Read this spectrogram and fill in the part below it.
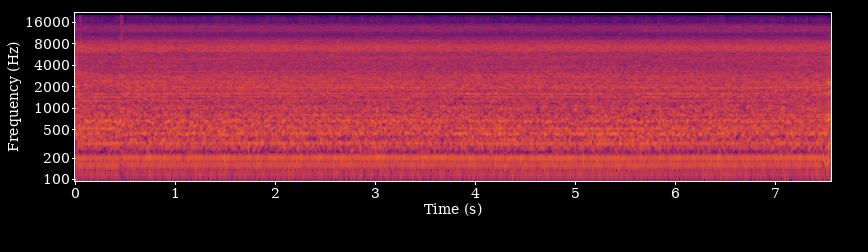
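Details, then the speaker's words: Champion 2500 W inverter generator after break-in, running at full speed: steady, even hum with no hunting, measured at 57 dB versus 53 dB ambient; running smoothly. "so on full speed i'm getting 57 decibels [Music] but it's not loud"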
